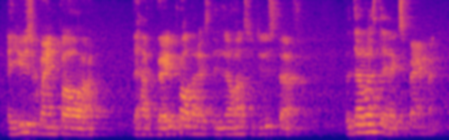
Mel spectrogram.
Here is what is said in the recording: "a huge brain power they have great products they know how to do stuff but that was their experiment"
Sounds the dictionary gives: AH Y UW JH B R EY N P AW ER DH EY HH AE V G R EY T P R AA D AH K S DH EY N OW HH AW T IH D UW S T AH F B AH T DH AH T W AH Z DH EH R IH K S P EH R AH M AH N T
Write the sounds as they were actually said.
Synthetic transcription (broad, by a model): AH Y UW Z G R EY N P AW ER DH EY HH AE V G R EY T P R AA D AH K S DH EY N OW HH AW T IH D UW S T AH F B AH T DH AH T W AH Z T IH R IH K S P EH R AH M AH N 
